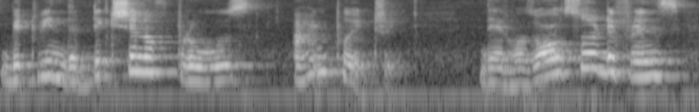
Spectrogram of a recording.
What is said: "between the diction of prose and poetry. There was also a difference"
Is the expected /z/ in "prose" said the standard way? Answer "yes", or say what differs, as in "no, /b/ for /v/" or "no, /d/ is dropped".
yes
